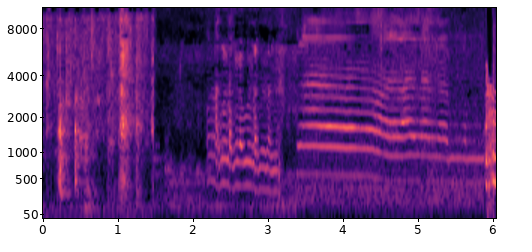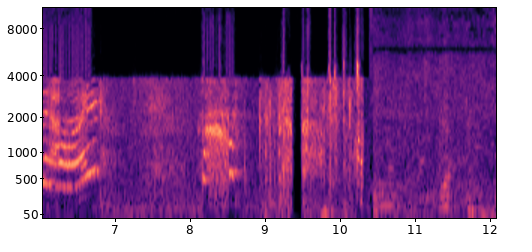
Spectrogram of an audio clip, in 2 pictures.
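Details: Domestic cat producing a long, slowly falling, yowling meow after shorter chirpy calls, then a rougher wail, with laughter, voices and bumping sounds in a small room.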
